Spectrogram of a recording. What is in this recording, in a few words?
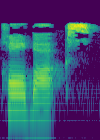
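"call box", English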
